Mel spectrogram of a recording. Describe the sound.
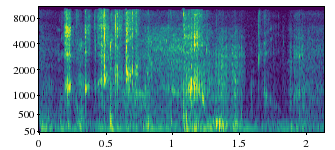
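Someone crunches and chews a Funyun onion snack, a series of faint, crisp bites and chewing noises with no talk.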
